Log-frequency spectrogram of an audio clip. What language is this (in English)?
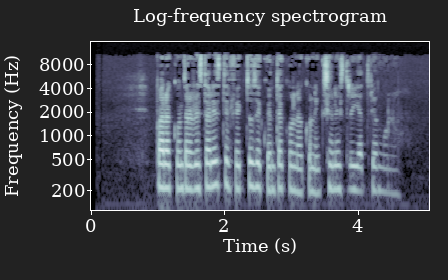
Spanish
